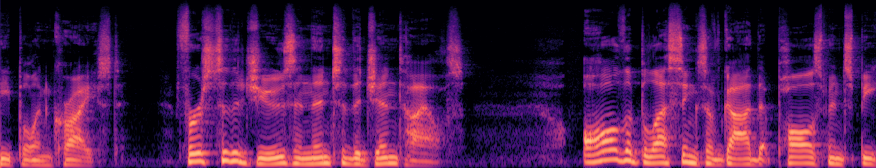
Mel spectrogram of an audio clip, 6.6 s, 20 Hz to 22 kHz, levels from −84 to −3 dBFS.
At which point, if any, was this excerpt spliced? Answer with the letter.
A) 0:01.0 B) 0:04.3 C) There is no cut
C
